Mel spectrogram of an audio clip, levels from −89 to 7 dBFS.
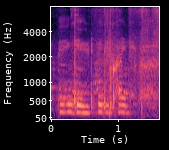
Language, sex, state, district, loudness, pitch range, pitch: Hindi, female, Uttar Pradesh, Hamirpur, -20 LUFS, 190-200 Hz, 195 Hz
